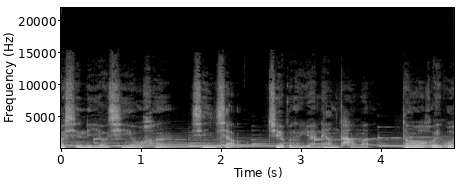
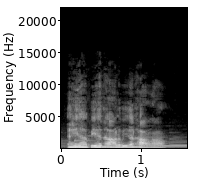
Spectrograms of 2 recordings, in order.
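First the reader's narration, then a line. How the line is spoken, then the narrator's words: Anxious, slurred shouting. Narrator (Chinese): 小新舅舅急着跺脚，口齿不清地喊着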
